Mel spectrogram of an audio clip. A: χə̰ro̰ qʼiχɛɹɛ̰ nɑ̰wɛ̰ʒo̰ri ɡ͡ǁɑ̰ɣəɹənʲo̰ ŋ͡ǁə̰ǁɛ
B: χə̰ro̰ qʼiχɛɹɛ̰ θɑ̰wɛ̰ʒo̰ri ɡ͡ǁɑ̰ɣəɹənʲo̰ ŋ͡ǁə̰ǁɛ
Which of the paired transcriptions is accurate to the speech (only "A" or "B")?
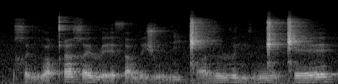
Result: B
